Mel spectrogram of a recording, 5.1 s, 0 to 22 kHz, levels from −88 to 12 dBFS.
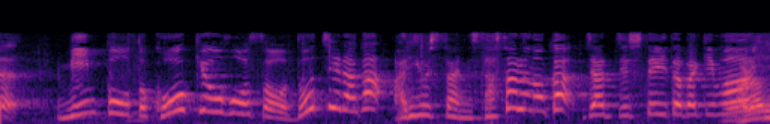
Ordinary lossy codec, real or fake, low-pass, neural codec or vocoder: none; real; 7.2 kHz; none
